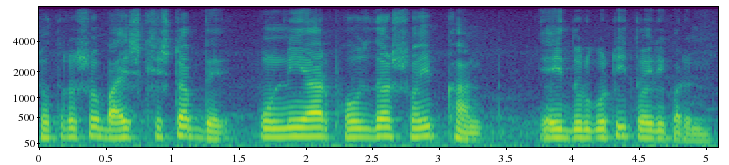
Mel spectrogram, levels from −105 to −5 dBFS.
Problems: constant background noise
